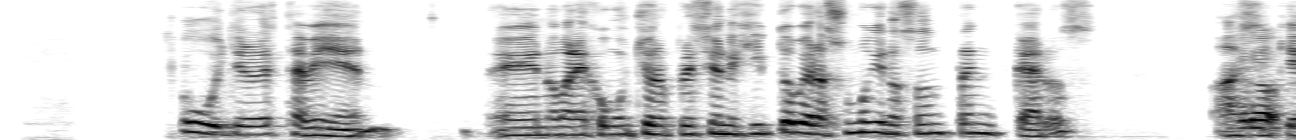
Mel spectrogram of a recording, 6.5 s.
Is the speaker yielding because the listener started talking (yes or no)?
yes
